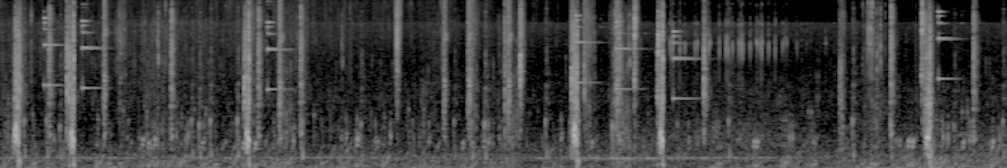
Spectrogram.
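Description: A sword strikes a creature again and again with sharp thuds.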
